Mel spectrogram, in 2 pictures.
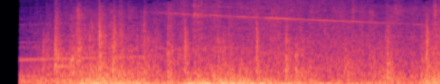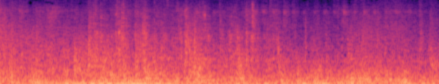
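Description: Airliner cabin noise in turbulence: a deep, steady rumble that starts abruptly, with scattered rattles and knocks throughout, and a thin whistle sliding down in pitch over the first few seconds.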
